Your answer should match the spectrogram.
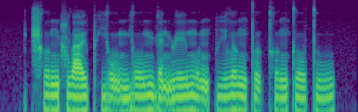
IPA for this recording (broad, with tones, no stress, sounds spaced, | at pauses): ʈ͡ʂʰ ɤ˧˥ ŋ ʂ w a˧˥ ɪ̯ pʰ j o̰˨˩ ʊ̯ m j o˧˥ ʊ̯ m ɥ ɛ̰˨˩ n ɻ e˧˥ ɪ̯ m ɤ̰˨˩ ŋ p i˧˥ l ɤ˥˩ ŋ t̪ ɤ̰˨˩ kʰ ɤ˧˥ ŋ t̪ o˧˥ ʊ̯ t̪ u˧˥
